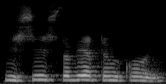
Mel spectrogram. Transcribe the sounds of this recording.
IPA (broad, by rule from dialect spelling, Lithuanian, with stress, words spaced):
ʋʲɪˈsʲɪ stoːˈʋʲeːt ʊn ˈkoːjuː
